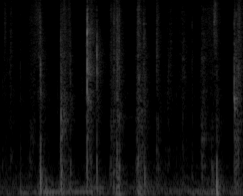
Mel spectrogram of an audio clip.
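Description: A deck of tarot cards being shuffled by hand: a run of quick, irregular light clicks and flicks of card on card.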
